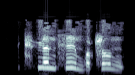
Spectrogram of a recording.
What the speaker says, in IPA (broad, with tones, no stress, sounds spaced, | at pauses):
t͡ɕʰ ɥ ɛ˥˧ n x e˥˩ ɪ̯ m w ɔ˩ ʈ͡ʂ ɤ˥˩ ŋ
